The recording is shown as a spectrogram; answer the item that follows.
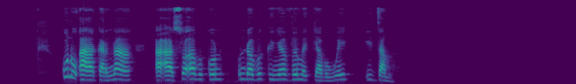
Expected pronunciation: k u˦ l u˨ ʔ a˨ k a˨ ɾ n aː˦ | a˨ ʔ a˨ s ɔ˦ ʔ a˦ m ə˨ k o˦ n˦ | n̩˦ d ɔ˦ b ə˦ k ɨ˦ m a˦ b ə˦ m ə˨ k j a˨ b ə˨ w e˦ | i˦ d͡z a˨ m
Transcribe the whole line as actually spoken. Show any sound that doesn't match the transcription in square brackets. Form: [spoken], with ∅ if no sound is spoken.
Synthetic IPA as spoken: k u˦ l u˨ ʔ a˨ k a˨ ɾ n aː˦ | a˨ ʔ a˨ s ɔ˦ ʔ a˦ [b] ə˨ k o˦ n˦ | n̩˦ d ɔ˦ b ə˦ k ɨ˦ [ɲ] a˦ [v] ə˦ m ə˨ k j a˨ b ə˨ w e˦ | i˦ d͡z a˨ m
